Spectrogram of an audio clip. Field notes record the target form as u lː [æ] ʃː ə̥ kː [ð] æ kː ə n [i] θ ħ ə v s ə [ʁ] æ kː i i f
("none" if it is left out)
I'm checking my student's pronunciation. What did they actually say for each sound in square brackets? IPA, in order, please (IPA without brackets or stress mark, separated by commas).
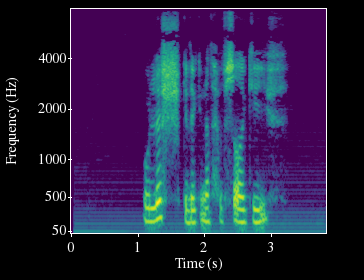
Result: æ, ð, æ, ʁ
